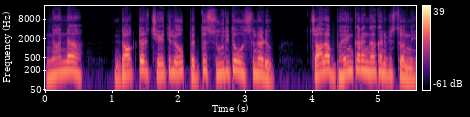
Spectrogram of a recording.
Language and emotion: Telugu, fearful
